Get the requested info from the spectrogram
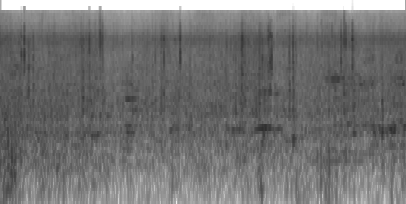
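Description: Wheels of a pedal surrey bike rolling over wooden boardwalk planks: a steady rattling noise with scattered clicks.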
